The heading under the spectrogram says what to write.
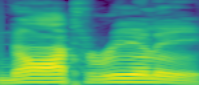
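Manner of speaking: huge, thundering, booming, rumbling voice. Voicing a voice from above that answers the players: rumbling voice. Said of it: "You hear a rumbling voice".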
